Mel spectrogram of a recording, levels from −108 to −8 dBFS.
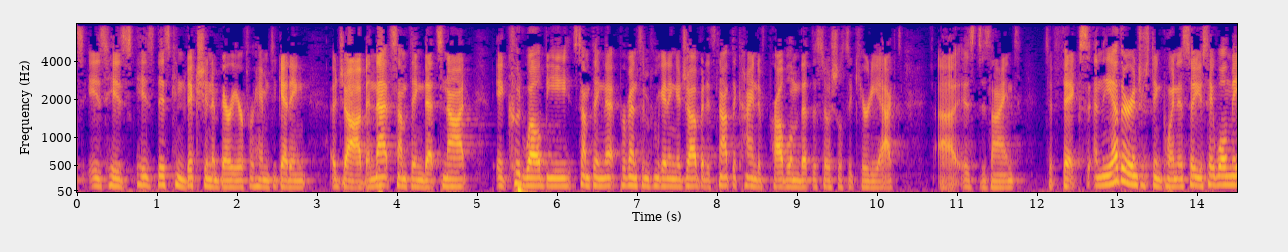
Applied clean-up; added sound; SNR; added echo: none; none; none; none.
